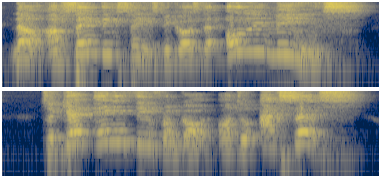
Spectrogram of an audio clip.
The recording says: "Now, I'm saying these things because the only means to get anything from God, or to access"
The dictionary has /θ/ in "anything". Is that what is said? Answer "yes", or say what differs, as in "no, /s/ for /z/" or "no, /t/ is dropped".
yes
